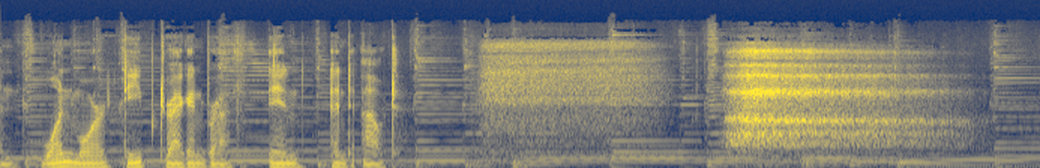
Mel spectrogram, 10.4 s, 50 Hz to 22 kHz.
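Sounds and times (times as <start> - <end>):
speech: 0.4 - 4.0
soft ocean waves rolling over a reef: 7.2 - 9.9
steady low musical drone: 7.2 - 10.0.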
